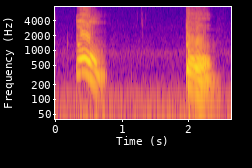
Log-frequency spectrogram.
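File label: "dong4", Mandarin Chinese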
